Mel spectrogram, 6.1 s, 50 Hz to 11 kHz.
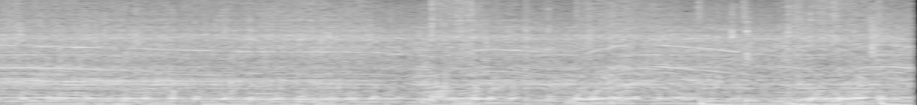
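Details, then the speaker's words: Suzuki 2.5 hp outboard after carburetor strip and clean: holds a steady, even idle only with the choke pulled out; a jet or internal carburetor setting is suspected knocked out, so it runs over-rich. Cause unconfirmed. "It is running now because I am running it with the choke out. That's right. This motor, unlike anything I have ever known, runs when the choke is out. And it runs well."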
